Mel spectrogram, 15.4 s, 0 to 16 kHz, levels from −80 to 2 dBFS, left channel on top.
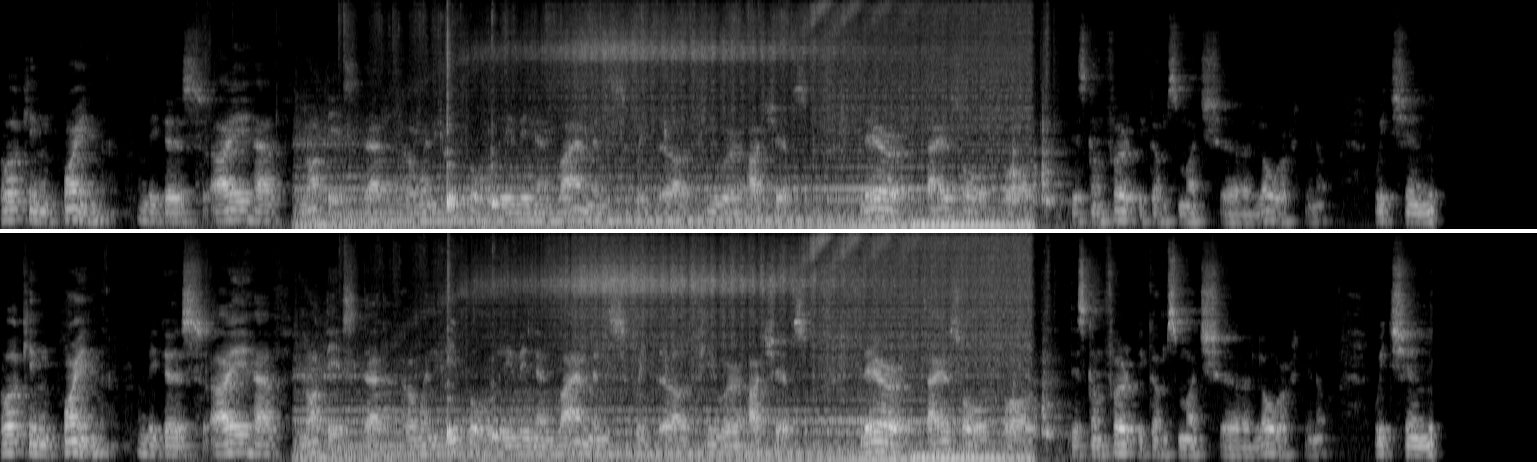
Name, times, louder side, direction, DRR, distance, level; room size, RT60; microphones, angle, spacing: voice 1, 0.0-10.4 10.7-13.2 13.7-14.3, right 4 dB, 70° right, 0.5 m, -30 dB
sound 1, 1.6-11.2, left 2 dB, 45° left, 0.6 m, -39 dB
sound 2, 2.9-10.3, right 1 dB, 15° right, 0.5 m, -31 dB
2.3 x 2.1 x 2.6 m
head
